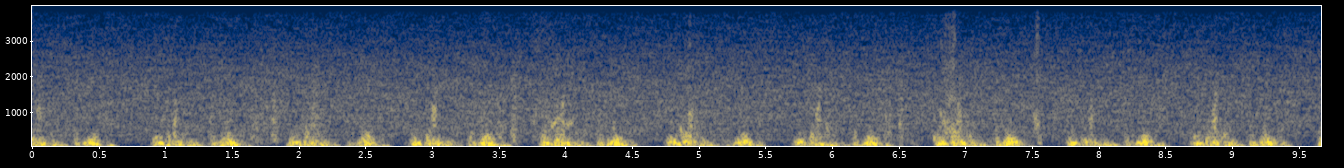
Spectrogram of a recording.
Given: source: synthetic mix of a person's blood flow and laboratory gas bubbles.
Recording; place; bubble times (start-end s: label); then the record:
Doppler ultrasound of blood flow; precordium
3.36-3.46 s: bubbles
3.73-4.08 s: bubbles
4.83-5.06 s: bubbles
6.75-7.03 s: bubbles
7.50-7.60 s: bubbles
From the record:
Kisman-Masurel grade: 122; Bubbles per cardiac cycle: 1 to 2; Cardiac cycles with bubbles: 10 to 50%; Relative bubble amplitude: moderate (0.250 to 0.450); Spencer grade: 2 (many but less than half of the cardiac periods contain bubble signals, singularly or in groups); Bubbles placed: anywhere in the cardiac cycle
